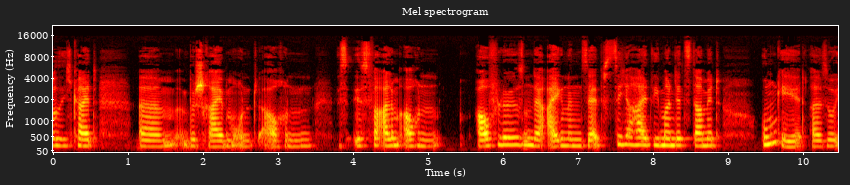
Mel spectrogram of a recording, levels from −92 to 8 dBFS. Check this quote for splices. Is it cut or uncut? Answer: uncut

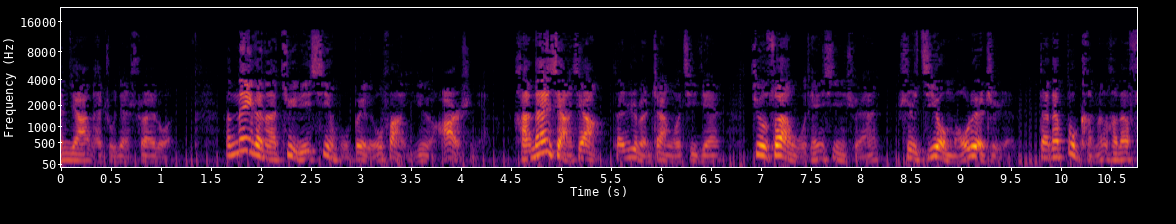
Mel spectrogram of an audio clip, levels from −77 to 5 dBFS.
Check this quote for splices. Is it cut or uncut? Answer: cut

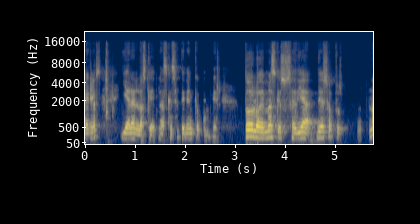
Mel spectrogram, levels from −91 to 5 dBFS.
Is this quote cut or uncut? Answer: uncut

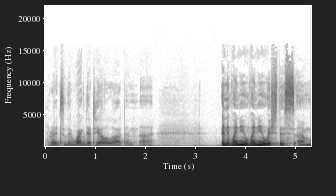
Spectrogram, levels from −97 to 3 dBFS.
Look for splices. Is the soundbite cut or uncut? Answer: cut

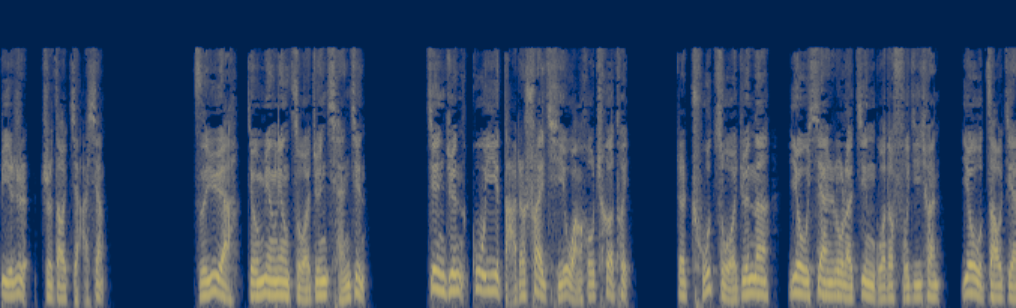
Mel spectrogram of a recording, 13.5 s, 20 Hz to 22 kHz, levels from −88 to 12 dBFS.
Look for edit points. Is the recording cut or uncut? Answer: uncut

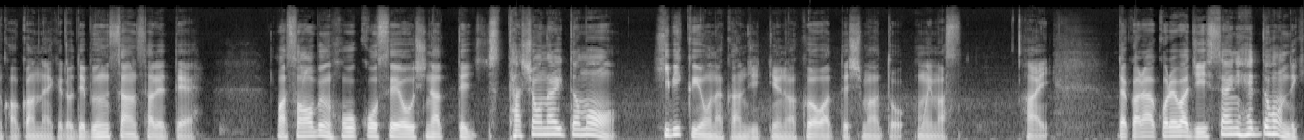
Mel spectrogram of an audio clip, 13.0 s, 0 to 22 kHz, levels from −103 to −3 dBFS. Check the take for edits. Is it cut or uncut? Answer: uncut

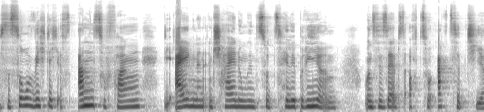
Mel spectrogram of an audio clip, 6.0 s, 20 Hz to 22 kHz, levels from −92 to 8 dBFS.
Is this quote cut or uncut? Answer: uncut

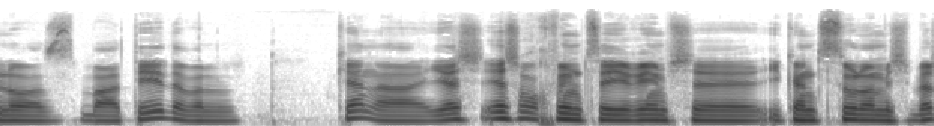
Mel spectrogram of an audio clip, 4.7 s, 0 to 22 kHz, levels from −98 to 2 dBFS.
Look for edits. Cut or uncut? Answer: uncut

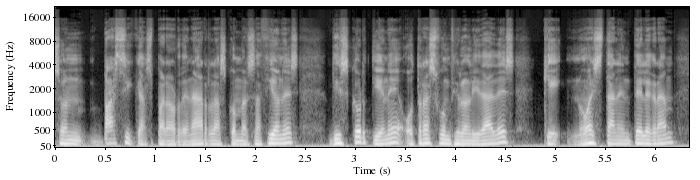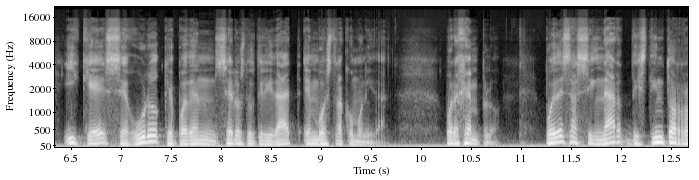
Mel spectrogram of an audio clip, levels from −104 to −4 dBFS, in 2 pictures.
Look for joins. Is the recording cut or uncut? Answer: uncut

